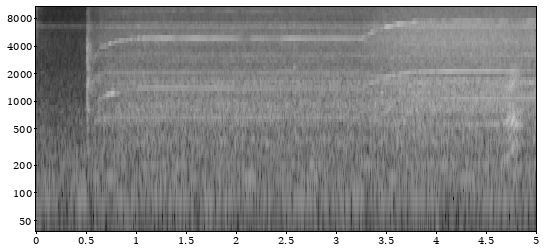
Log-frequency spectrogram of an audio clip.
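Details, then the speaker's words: Tineco Pure One vacuum after disassembly and cleaning, inner filter dried and rebuilt, running on high while picking up dog food, rice and oats from carpet: steady whine rising in pitch, strong unrestricted airflow; airflow restored, normal. "so yes i believe we have our airflow it has returned"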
